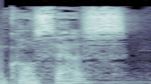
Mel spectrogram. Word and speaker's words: Kansas: Que le S à la fin, il est prononcé dans Kansas, Kansas, Kansas, alors qu'il n'est pas prononcé dans Arkansas. C'est juste Arkansas, Arkansas.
